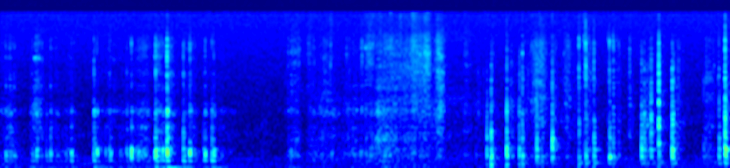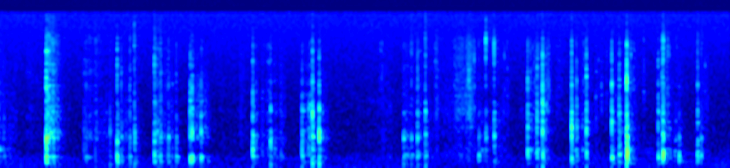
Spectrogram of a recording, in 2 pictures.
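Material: Cardboard.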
